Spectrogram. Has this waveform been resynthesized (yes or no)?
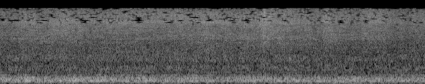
no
